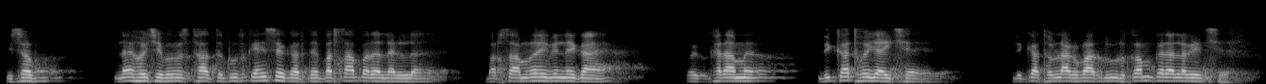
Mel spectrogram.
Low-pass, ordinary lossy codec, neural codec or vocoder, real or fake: 5.4 kHz; none; codec, 16 kHz in and 24 kHz out, 0.9 kbps, LongCat-Audio-Codec, four codebook decoder; fake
